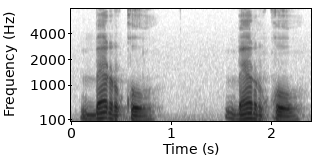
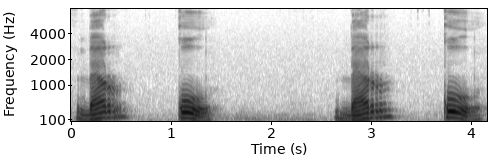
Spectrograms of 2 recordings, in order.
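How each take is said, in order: First: Said in the usual way. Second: Slow, syllables held and separated; slow syllable reading. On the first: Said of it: "به مثل خوانش سوم و چهارم". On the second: Shown as a demonstration. Teacher models first readings for learners, slow syllable by syllable. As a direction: sound it out for learners, pausing between syllables. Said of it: "بار یکم و دویم آهسته".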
